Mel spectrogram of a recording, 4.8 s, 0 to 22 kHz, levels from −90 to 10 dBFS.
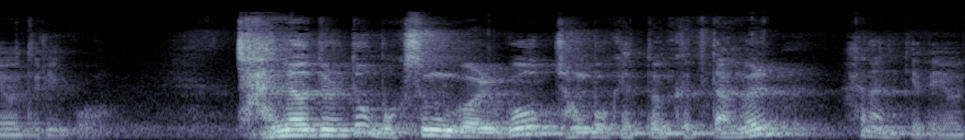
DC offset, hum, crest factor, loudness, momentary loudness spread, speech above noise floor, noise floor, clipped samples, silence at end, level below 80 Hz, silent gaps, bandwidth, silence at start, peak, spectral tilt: under 0.1%; none; 18 dB; -18 LUFS; 17 LU; 31 dB; -50 dBFS; under 0.1%; 0 s; -54 dBFS; none; 14 kHz; 0 s; 0 dBFS; -4.5 dB/octave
